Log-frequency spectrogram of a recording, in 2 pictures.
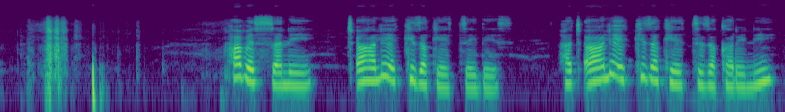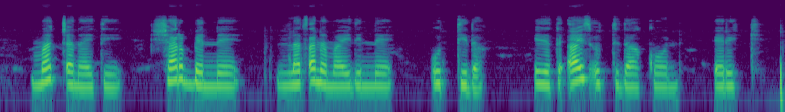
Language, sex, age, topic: Gamo, female, 18-24, government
